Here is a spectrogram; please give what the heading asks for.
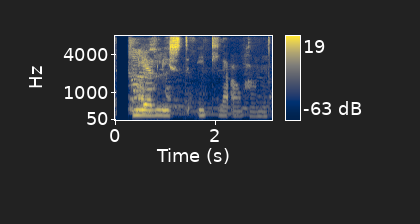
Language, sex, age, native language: Icelandic, female, 9, Icelandic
